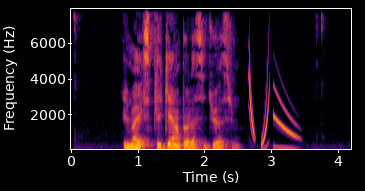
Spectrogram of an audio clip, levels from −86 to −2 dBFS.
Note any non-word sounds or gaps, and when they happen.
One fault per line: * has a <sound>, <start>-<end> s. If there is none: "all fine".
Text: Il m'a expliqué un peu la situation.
* has a chirp, 2.7-3.5 s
